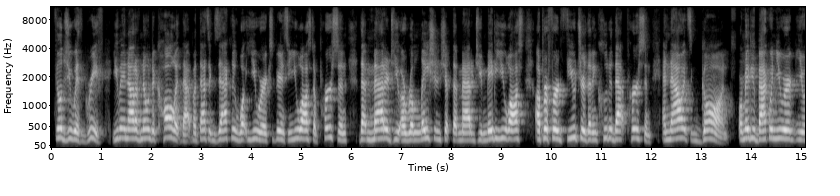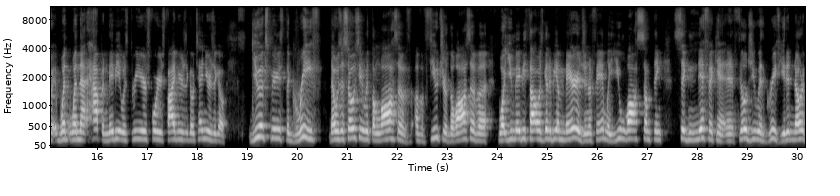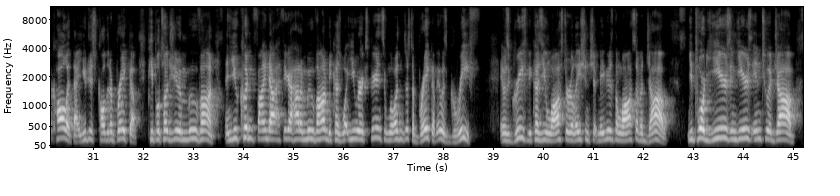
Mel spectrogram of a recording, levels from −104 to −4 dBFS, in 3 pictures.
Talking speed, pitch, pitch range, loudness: 240 wpm, 195 Hz, 180-210 Hz, -29 LUFS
